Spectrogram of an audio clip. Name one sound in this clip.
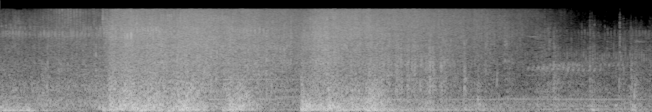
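An explosion roars and crackles loudly.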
